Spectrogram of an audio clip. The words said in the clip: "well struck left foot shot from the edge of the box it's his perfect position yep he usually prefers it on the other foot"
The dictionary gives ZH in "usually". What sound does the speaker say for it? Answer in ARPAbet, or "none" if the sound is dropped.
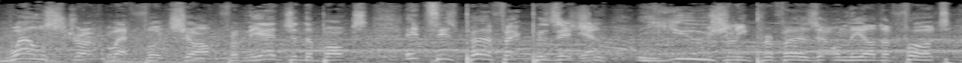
ZH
